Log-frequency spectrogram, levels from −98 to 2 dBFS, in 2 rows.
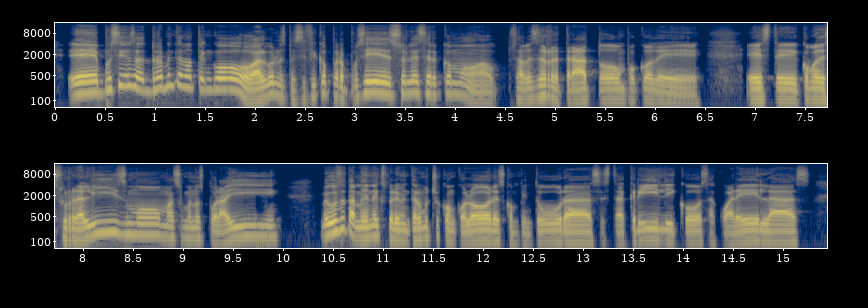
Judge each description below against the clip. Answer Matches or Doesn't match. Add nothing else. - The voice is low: Matches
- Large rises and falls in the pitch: Matches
